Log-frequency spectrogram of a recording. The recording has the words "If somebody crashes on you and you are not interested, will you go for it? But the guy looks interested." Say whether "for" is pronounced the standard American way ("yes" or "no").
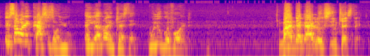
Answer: no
